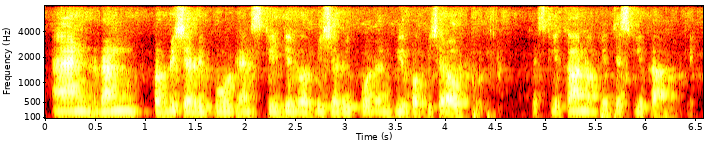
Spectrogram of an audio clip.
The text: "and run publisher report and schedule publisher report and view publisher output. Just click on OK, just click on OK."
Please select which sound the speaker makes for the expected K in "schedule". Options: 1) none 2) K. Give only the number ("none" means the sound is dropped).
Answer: 2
